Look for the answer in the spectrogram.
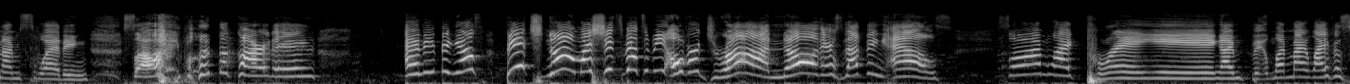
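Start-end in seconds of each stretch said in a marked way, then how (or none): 4.1-4.8 high cashier voice. Retold or imitated. Cashier asks at checkout. 5.0-9.5 panicked inner snap. Retold or imitated. Panicked inner reply at register.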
